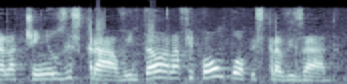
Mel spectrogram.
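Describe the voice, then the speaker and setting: Music plays in the background as a woman speaks at a fairly high pitch. Her pitch variation is ordinary. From Brazil, Rio Claro, São Paulo state. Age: 60s. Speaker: community elder storyteller. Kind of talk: oral history interview. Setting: conversation circle with audience.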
